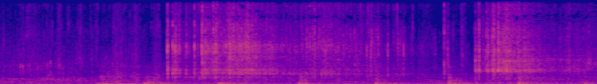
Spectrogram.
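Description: A plastic bag of dry cat food crinkling as kibble is poured out of it onto a plastic plate, in two bursts.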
